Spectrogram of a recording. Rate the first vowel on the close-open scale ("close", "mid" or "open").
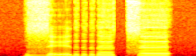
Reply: mid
